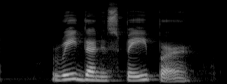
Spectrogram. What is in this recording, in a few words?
Connected speech consoante vogal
